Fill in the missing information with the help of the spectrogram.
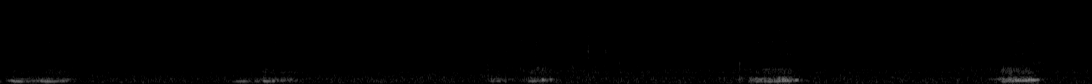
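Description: Soft, low snores recurring about every two to three seconds in a quiet room, five snores in all.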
